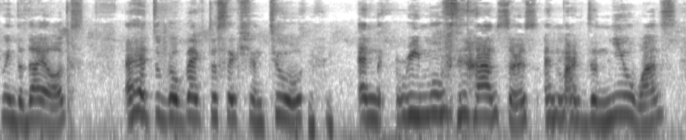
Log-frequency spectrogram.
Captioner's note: laughs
